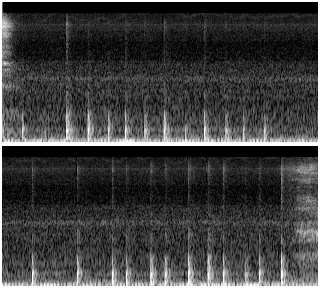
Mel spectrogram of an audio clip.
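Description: Soft, irregular clicks and taps, a few a second, over a steady low hum.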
